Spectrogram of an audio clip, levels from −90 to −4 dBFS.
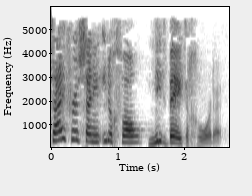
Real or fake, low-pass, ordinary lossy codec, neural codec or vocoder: fake; 5.4 kHz; MP3, 24 kbps; vocoder, 44.1 kHz, 128 mel bands every 256 samples, BigVGAN v2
